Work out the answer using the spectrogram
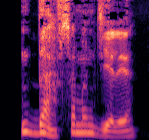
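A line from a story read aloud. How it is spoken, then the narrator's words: Sighing. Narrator (Russian): вздохнула мисс Монро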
